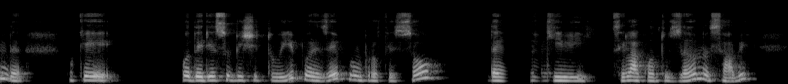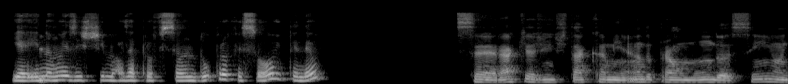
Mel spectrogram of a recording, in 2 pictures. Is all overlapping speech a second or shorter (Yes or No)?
Yes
